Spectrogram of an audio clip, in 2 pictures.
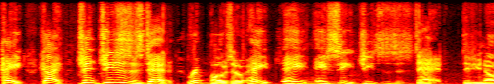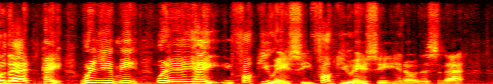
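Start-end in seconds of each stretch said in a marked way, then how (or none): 0.0-8.8 high, jeering, taunting, heckling ranting outburst. Retelling being taunted on a voice call: imitating Jalen's taunting outburst. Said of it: "a spurg out, uh, in voice where Jalen's, like, trying to shit on me".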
